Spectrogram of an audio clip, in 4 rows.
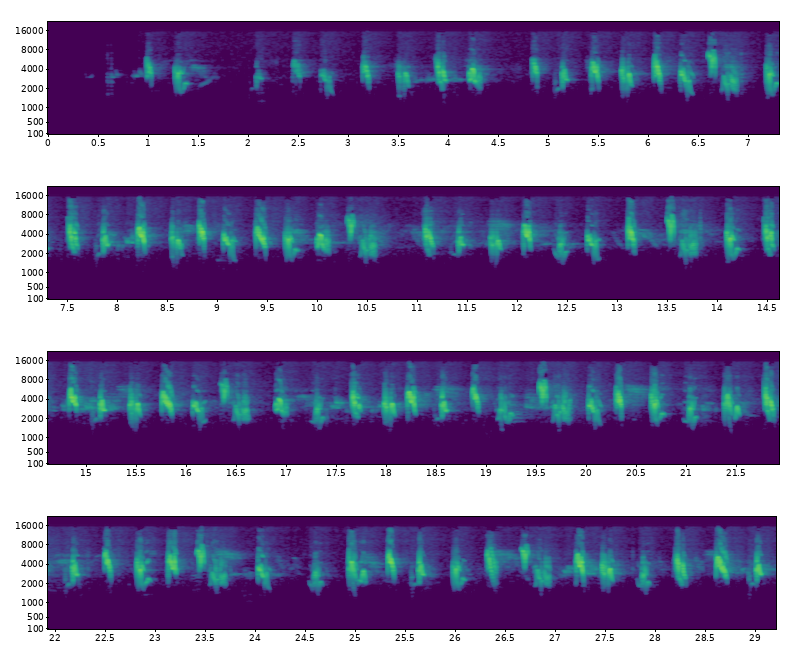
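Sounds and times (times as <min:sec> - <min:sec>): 
Chestnut-shouldered Petronia song: 0:00.3 - 0:29.2.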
